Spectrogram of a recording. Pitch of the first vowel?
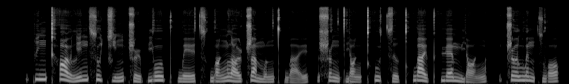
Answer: high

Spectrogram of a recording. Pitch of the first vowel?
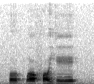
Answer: high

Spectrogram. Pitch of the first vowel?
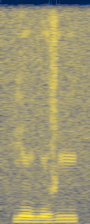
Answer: low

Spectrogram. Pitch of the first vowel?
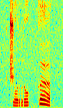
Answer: low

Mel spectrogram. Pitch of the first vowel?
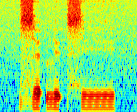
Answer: high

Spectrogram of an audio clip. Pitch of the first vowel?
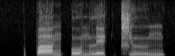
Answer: low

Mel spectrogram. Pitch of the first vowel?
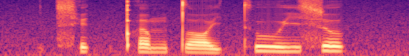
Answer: rising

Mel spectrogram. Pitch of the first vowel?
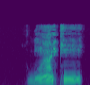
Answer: rising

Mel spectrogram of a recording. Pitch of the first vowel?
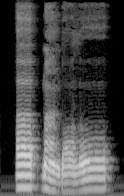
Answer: high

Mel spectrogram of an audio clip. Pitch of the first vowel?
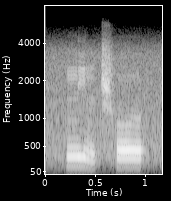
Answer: falling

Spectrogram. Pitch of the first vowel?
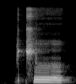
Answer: low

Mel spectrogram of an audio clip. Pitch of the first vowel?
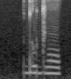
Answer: low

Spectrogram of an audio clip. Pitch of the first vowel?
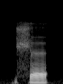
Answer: low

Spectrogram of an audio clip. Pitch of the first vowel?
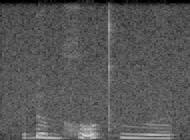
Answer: low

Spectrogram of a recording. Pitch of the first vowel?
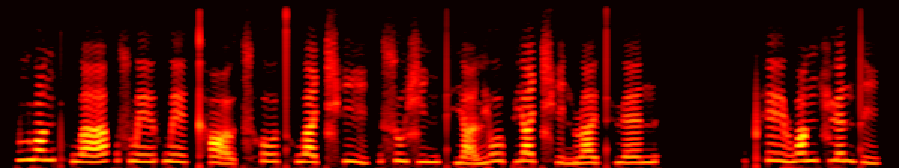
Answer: high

